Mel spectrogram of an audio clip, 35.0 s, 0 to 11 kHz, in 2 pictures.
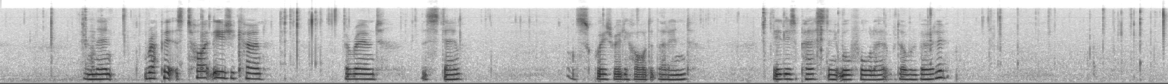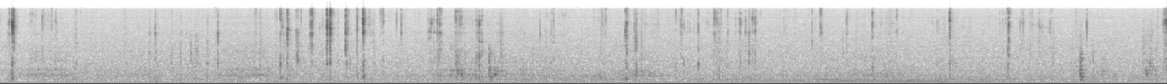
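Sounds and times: foil wrapper crinkling: 0:00.3 - 0:09.5, 0:10.2 - 0:12.5, 0:13.4 - 0:18.8, 0:19.7 - 0:33.9.

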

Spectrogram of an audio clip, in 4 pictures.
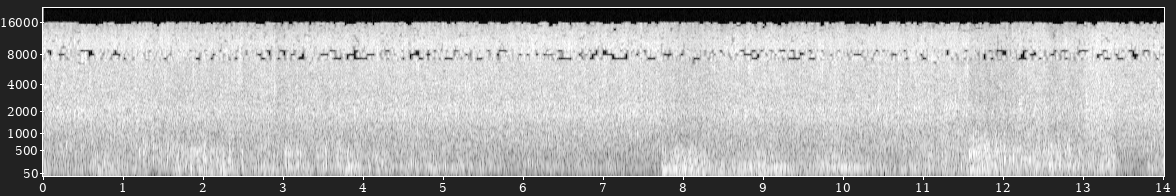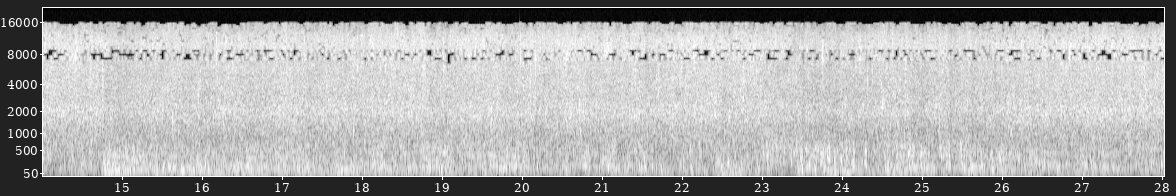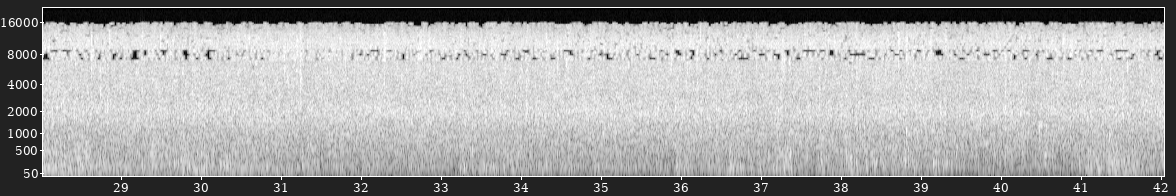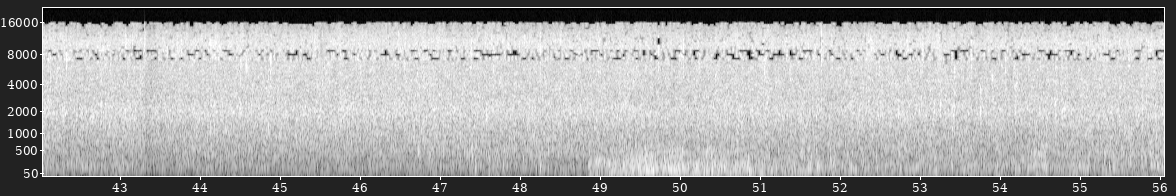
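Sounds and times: thunder rumbling: 0:00.0 - 0:06.3, 0:07.7 - 0:31.8, 0:48.8 - 0:56.0
steady rain hissing: 0:00.0 - 0:56.0.

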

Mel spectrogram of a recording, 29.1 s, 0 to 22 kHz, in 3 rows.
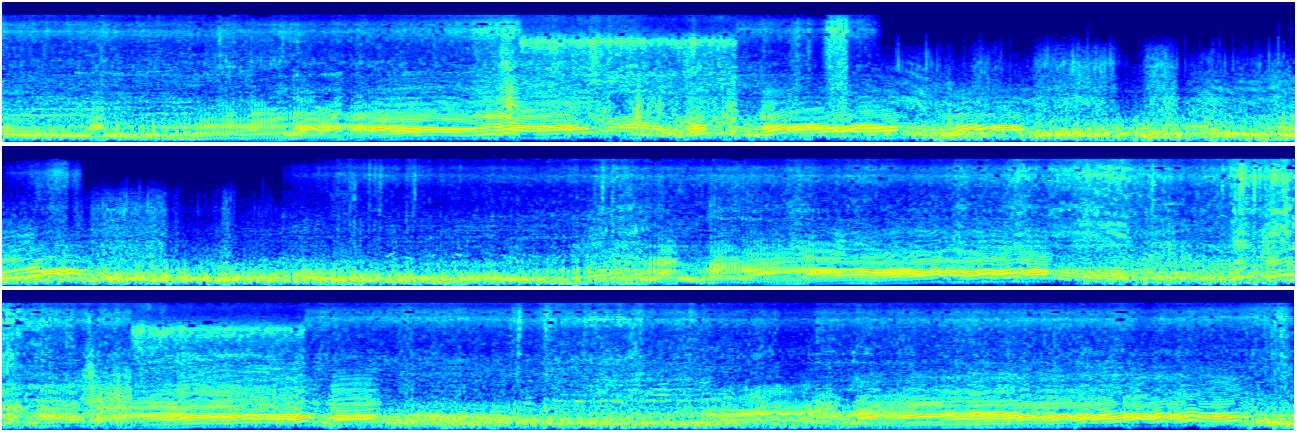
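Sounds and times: motocross bike engine revving: 0:00.0 - 0:08.0, 0:13.8 - 0:29.0.

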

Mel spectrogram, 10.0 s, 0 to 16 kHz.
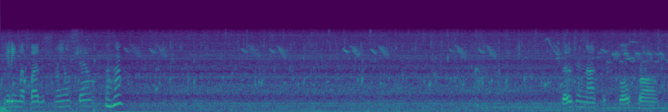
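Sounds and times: water trickling: 0:00.0 - 0:10.0
bird chirps: 0:01.8 - 0:02.6, 0:03.6 - 0:04.4, 0:05.1 - 0:05.9, 0:06.7 - 0:10.0.

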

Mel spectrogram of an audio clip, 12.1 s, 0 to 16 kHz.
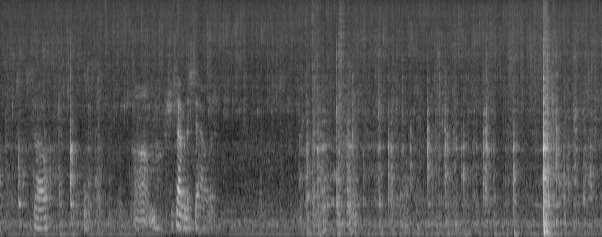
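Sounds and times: running tap water: 0:00.0 - 0:12.0
brush scrubbing a pan: 0:06.0 - 0:12.0.

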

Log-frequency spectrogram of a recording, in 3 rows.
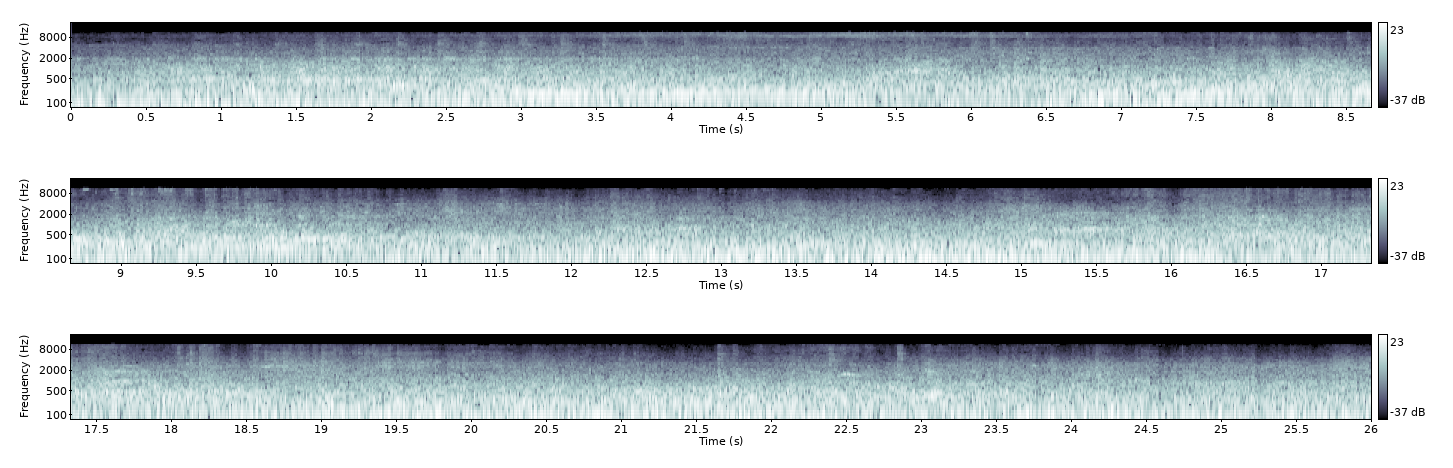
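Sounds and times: freight cars rumbling: 0:00.0 - 0:26.0
locomotive engines droning: 0:00.0 - 0:26.0
steel wheels clacking on rails: 0:00.0 - 0:26.0.

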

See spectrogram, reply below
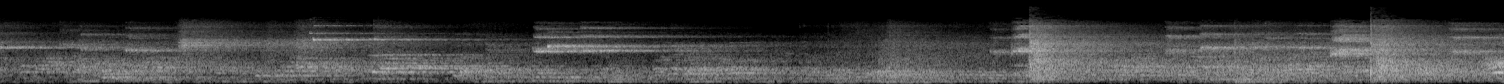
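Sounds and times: shoes squeaking on court: 0:02.9 - 0:04.2, 0:09.9 - 0:10.7, 0:11.6 - 0:14.9
racket hitting shuttlecock: 0:10.0 - 0:11.2, 0:12.3 - 0:14.8.

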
